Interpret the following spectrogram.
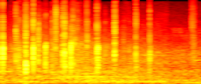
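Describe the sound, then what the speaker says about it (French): A few scattered claps from a small group, brief and uneven, fading out after a couple of seconds. "Applaudissements, Sophie."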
